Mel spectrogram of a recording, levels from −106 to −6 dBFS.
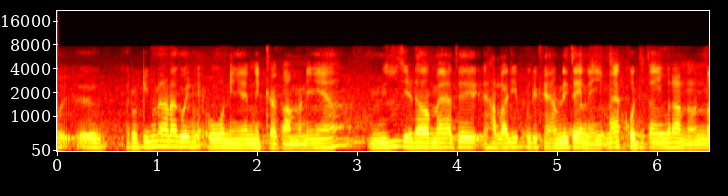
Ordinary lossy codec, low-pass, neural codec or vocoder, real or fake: none; none; codec, 16 kHz, 4 kbps, X-Codec, HuBERT features, trained on general audio; fake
